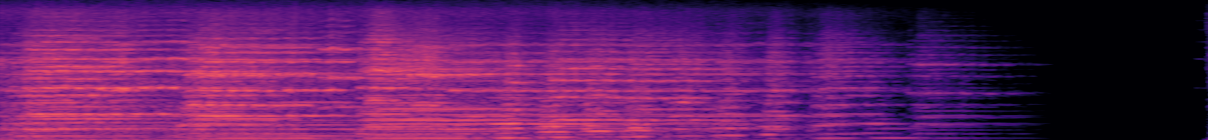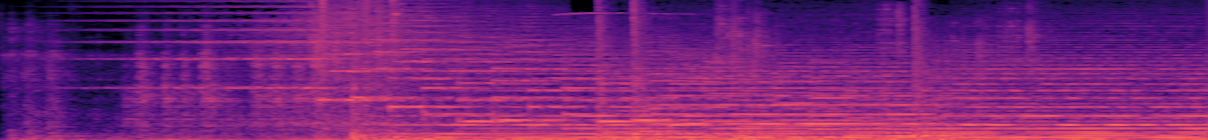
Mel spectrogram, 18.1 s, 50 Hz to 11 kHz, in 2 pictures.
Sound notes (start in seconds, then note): 0.0 dramatic instrumental music; 8.4 metallic rattling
